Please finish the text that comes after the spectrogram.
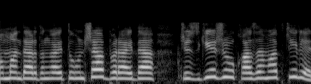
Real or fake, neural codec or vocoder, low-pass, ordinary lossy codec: fake; codec, 24 kHz, 6 kbps, HILCodec; 7.2 kHz; none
